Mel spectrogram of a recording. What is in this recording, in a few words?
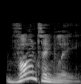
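"vauntingly", British English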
